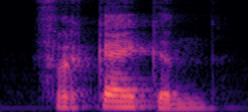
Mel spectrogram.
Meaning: 1. to waste or miss while watching 2. to regard wrongly, misjudge
- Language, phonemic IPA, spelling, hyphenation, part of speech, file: Dutch, /ˌvərˈkɛi̯.kə(n)/, verkijken, ver‧kij‧ken, verb, Nl-verkijken.ogg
